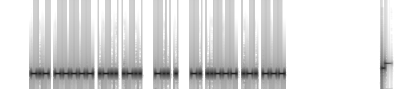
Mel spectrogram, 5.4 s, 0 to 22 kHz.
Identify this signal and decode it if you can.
Morse code, heard as a keyed tone, about 44 wpm, 700 Hz. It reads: K0LL DE N2RO
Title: USA Callsign DE Callsign - 4 Characters - 45wpm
